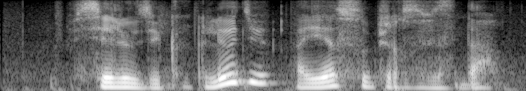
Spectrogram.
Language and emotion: Russian, positive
